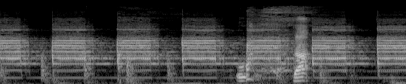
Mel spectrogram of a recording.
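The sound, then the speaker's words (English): An electronic alarm signals an upcoming quiz with repeated harsh, buzzing beeps in a steady rhythm. The tone is loud and harmonically rich, and each pulse is separated by a short gap. “That noise is our alarm to say that it's in a moment we'll be doing our learnability quiz where we test the expert.”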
